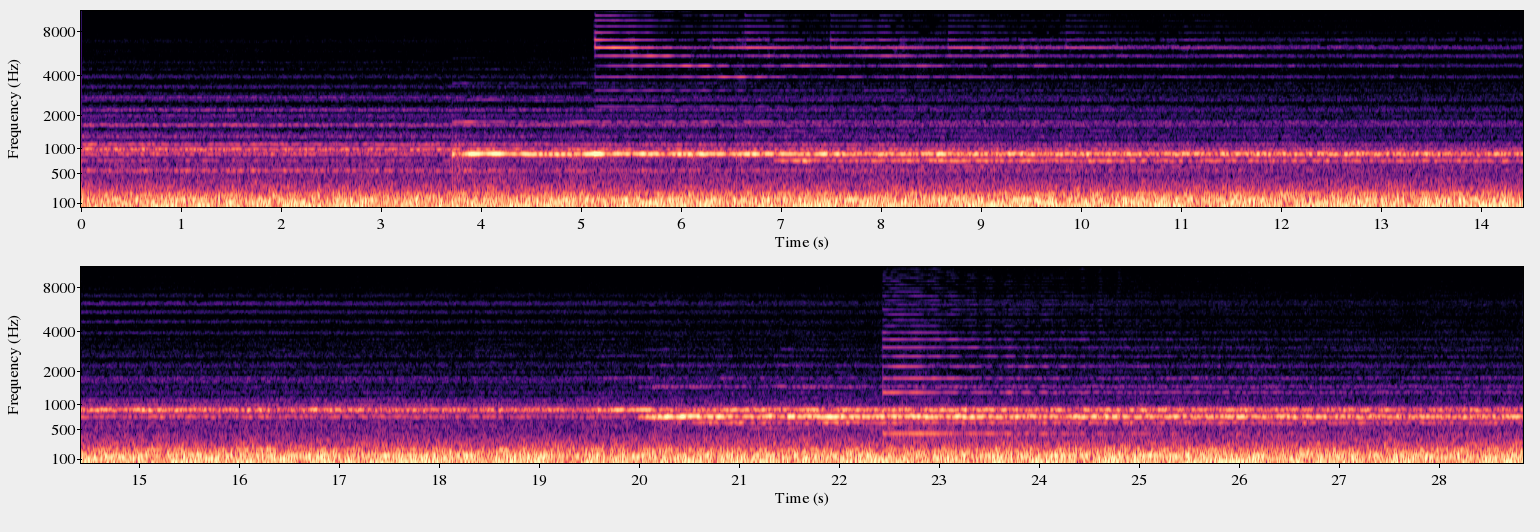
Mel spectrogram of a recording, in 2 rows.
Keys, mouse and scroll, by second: 0.5-1.2 scroll down 1, 1.6 click, 2.7 scroll up 3, 3.0 scroll down 5, 3.2 scroll up 1, 3.5 click, 4.0 alt+middle click, 4.5 scroll up 4, 4.8 scroll down 2, 5.1 scroll up 1, 5.6 click, 6.2 click, 7.3 click, 9.1 click, 9.3 Delete, 9.9 click, 10.8 scroll up 1, 11.2 shift+middle click, 11.4 click, 11.8 Delete, 12.2 scroll down 3, 12.4 scroll up 1, 12.7 alt+middle click, 13.7 click, 14.6 scroll up 3, 16.0 click, 17.2 right click, 18.0 click, 22.1 click, 22.3 click, 24.0 scroll down 3, 24.4 scroll up 2, 25.4 scroll down 4, 25.5 scroll up 1, 25.6 scroll down 1, 25.8 shift+middle click, 26.6-27.0 scroll up 7, 27.0 shift+middle click, 27.3 click, 28.6 click.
